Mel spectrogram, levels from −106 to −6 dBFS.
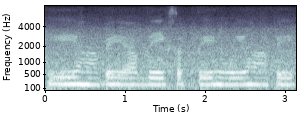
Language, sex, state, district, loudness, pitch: Hindi, female, Haryana, Rohtak, -13 LUFS, 190 Hz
